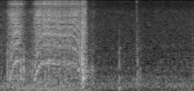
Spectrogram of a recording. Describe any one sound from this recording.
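A cordless impact driver whirs in a short burst.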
